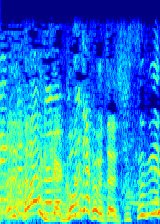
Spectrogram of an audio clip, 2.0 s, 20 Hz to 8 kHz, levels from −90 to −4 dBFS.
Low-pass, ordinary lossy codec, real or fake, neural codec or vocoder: 7.2 kHz; none; real; none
